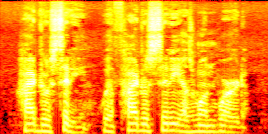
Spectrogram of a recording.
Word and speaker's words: HydroCity: kid i pronounced it hydrocity zone which is not how you pronounce it it's hydro and then city two words instead of just one i guess translating it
